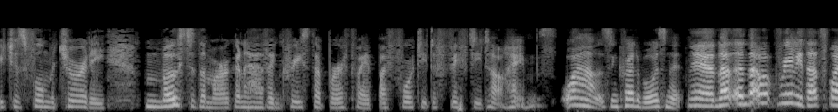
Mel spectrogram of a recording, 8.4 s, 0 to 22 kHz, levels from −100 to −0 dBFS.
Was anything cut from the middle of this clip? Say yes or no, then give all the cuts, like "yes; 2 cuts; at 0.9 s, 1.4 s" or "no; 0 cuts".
yes; 1 cut; at 5.5 s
